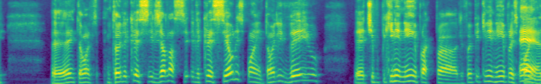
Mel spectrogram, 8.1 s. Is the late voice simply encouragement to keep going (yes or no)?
no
